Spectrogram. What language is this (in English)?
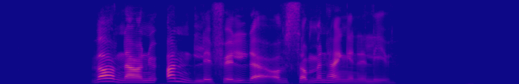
Norwegian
